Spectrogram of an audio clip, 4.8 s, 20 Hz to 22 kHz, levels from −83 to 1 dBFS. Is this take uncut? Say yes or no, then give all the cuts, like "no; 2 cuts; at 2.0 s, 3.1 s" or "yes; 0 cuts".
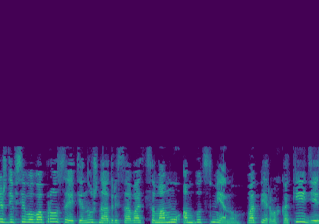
yes; 0 cuts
